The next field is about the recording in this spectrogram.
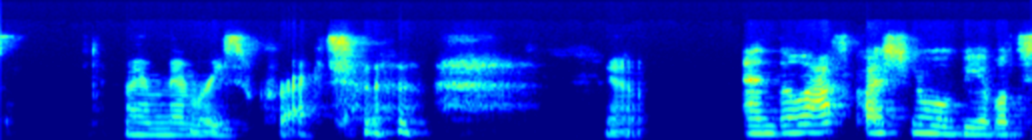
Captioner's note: chuckles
